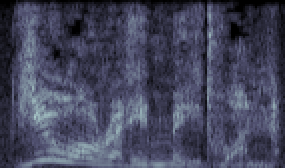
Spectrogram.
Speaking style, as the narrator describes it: Desh snapped

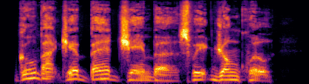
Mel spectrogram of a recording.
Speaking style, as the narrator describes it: he whispered

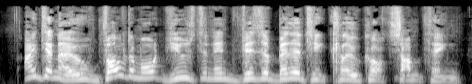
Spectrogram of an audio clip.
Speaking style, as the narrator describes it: Harry shouted

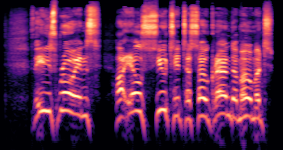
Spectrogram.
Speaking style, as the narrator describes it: shouted Lemuel, his eyes of cold fire sweeping the warriors below with inhuman disdain

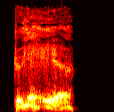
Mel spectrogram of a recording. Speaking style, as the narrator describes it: Hot Pie asked in a hoarse whisper

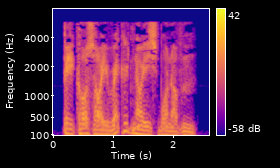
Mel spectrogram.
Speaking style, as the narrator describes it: Hagrid growled

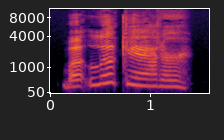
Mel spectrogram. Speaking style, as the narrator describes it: DePape almost moaned

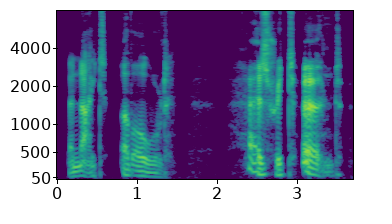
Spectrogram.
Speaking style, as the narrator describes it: he said, his voice cracking with emotion

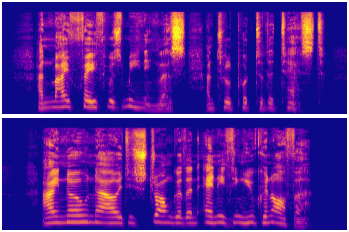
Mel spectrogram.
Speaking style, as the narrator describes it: whispered

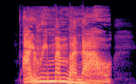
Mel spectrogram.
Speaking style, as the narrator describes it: he snarled, blazing Medusan anger to meet his cold iron hatred

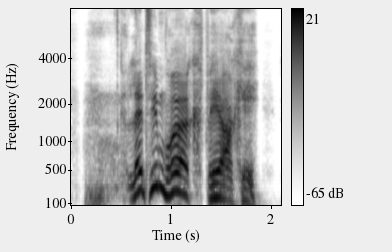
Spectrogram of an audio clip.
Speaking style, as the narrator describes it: said Promus through gritted teeth

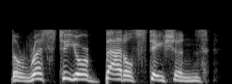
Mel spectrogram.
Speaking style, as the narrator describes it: Hadrian shouted

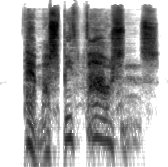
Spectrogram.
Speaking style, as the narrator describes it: breathed Tosk

